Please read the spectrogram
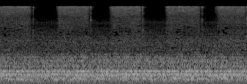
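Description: Airbrush spraying enamel paint onto a plastic spoon: a steady hiss of air and paint, over a steady background hum.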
